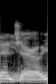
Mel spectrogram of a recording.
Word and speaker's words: Banchero: How do you say his last name? Paolo has played it. – Banchero, you got it.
